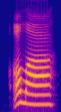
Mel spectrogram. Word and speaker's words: olá: It's very similar to Spanish: Olá!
